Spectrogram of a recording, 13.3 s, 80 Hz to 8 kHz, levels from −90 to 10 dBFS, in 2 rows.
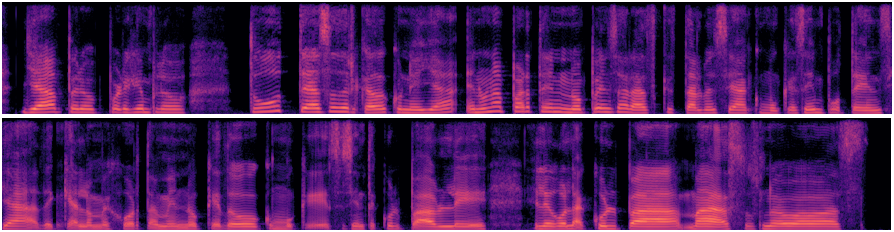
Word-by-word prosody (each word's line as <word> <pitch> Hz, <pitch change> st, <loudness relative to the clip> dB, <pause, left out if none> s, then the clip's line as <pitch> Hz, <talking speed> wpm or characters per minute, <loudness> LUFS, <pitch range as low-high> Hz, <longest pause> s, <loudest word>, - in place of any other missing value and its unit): Ya, 235 Hz, +1 st, +5 dB
pero, 235 Hz, -3 st, -2 dB
por 225 Hz, +1 st, -4 dB
ejemplo, 230 Hz, -1 st, -3 dB, 0.4 s
¿tú 295 Hz, +4 st, -1 dB
te 275 Hz, -, 0 dB
has 260 Hz, +2 st, +4 dB
acercado 235 Hz, -5 st, +1 dB
con 225 Hz, -3 st, -3 dB
ella?, 210 Hz, +5 st, -2 dB
en 230 Hz, +1 st, -2 dB
una 300 Hz, +5 st, 0 dB
parte, 295 Hz, -1 st, -2 dB
¿no 230 Hz, -4 st, +1 dB
pensarás 250 Hz, -7 st, 0 dB
que 230 Hz, -, -11 dB
tal 195 Hz, -2 st, -1 dB
vez 205 Hz, +1 st, -2 dB
sea 195 Hz, -1 st, +1 dB
como 185 Hz, -2 st, -9 dB
que 190 Hz, -, -9 dB
esa 190 Hz, +3 st, -2 dB
impotencia 190 Hz, -, -2 dB
de -, -, -8 dB
que -, -, -6 dB
a -, -, -1 dB
lo 90 Hz, 0 st, -2 dB
mejor 95 Hz, +1 st, -5 dB
también 95 Hz, -2 st, -4 dB
no 95 Hz, -1 st, -3 dB
quedó?, 180 Hz, 0 st, -1 dB
como 95 Hz, -, -8 dB
que -, -, -7 dB
se -, -, -2 dB
siente 95 Hz, -, -4 dB
culpable 180 Hz, -, 0 dB, 0.3 s
y -, -, -5 dB
luego 195 Hz, 0 st, +2 dB
la 210 Hz, -, +1 dB
culpa 180 Hz, -2 st, +5 dB
más 180 Hz, -1 st, +5 dB
sus 190 Hz, +1 st, -5 dB
nuevas 185 Hz, -2 st, +2 dB
200 Hz, 195 wpm, -25 LUFS, 180-235 Hz, 0.4 s, Ya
